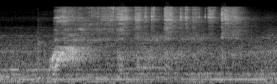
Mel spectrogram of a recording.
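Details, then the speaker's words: Espresso machine steam wand steaming milk with only the tip in: bright, sputtering steam hiss in short bursts, showing air being drawn in and foam forming; the cue to submerge the pitcher further. "hissing sounds is like this when you hear that that's the hissing sounds it means it's an indicator that you're now creating the phone"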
